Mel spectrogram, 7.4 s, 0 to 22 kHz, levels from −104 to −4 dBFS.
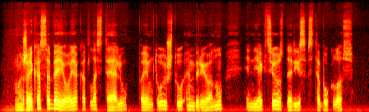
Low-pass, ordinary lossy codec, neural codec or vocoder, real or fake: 19.8 kHz; Opus, 64 kbps; none; real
